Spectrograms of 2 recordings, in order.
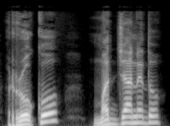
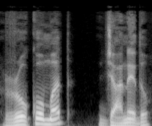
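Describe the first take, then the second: First: रोको set apart, then मत जाने दो; higher, slower reading split after रोको; pause after रोको. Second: रोको मत together, then जाने दो; रोको मत as one unit, pause, जाने दो; pause after मत. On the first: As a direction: break after रोको, keep मत जाने दो together. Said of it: "अब यहाँ कहाँ रुकना है?". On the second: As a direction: break after मत, setting जाने दो apart. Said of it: "या फिर". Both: Shown as a demonstration.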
